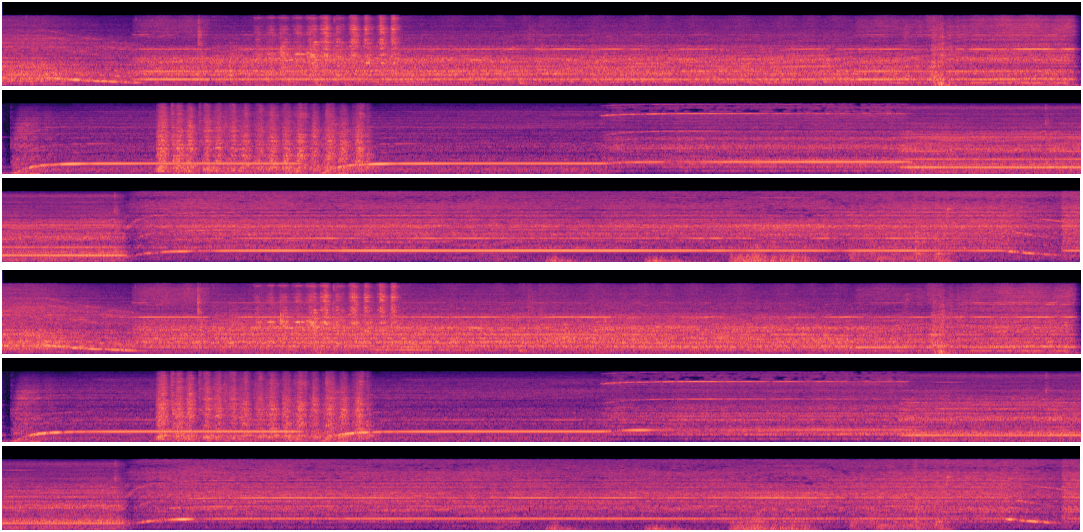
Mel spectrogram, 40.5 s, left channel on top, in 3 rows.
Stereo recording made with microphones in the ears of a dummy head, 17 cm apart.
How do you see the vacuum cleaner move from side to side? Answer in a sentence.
You can hear the vacuum cleaner move from right to left.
